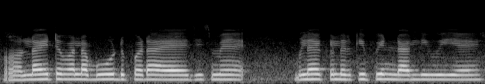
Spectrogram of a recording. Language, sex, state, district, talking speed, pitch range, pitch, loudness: Hindi, female, Rajasthan, Barmer, 175 wpm, 225-235 Hz, 225 Hz, -13 LUFS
